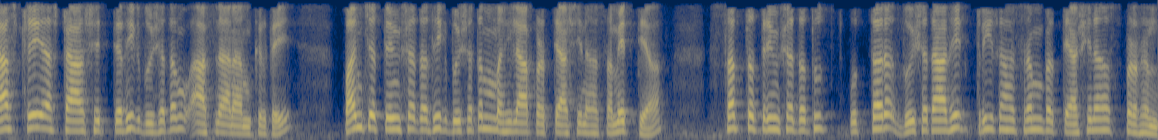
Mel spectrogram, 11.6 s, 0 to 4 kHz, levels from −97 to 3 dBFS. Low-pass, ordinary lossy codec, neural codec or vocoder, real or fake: 3.6 kHz; MP3, 32 kbps; codec, 16 kHz, 2 kbps, FunCodec, trained on Chinese and English, 25 frames a second; fake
